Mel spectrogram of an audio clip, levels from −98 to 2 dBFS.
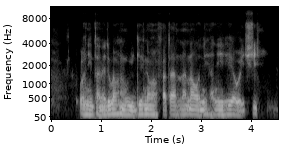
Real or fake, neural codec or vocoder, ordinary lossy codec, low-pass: fake; codec, 16 kHz, 2 kbps, FreqCodec, larger model; Opus, 24 kbps; 7.2 kHz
